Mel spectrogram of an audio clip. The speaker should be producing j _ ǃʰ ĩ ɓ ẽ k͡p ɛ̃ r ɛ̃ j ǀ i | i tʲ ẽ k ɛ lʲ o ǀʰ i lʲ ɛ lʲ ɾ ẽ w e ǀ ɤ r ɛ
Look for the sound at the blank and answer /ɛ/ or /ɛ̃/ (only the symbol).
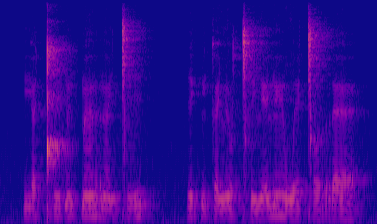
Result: ɛ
